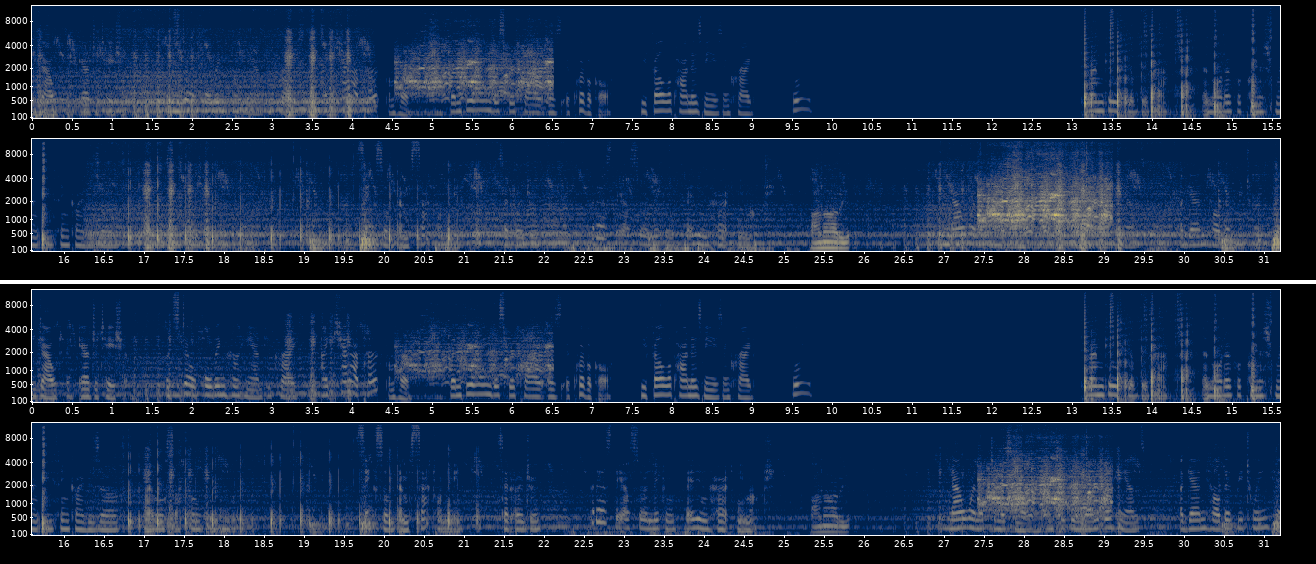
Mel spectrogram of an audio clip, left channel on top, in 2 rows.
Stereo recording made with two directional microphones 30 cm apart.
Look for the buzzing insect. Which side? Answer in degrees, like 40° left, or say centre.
60° left.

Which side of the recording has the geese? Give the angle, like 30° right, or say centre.
30° left.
